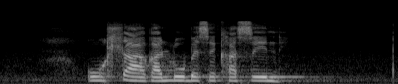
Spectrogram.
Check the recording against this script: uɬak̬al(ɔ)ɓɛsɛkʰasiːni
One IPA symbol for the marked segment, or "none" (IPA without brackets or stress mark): u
